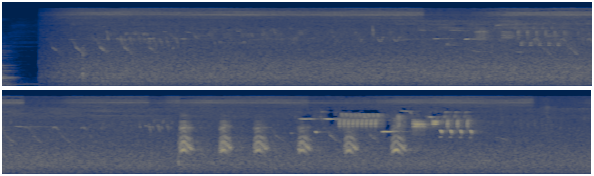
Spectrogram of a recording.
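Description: Outdoor ambience: a steady hiss of background noise with faint chirps, then a bird calling a run of about seven quick falling notes, mixed with higher twittering, for some four seconds about two-thirds of the way in.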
